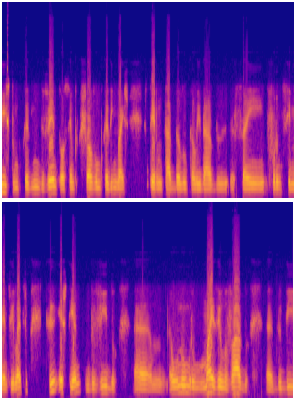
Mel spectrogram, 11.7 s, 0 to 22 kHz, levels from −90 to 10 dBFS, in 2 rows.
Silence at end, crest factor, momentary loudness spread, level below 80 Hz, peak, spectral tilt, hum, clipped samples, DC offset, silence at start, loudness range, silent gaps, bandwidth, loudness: 0 s; 12 dB; 12 LU; -56 dBFS; 0 dBFS; -6.5 dB/octave; none; 0.4%; under 0.1%; 0 s; 2 LU; none; 11.5 kHz; -13 LUFS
